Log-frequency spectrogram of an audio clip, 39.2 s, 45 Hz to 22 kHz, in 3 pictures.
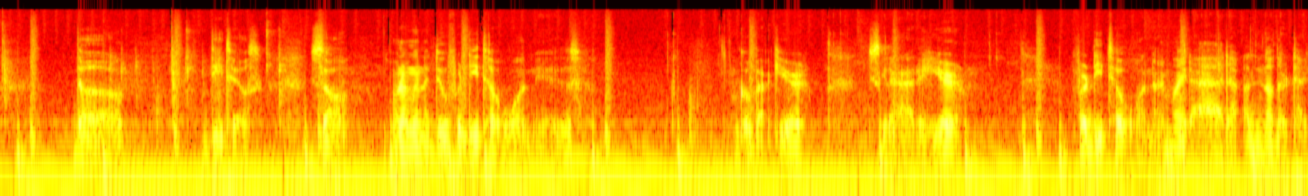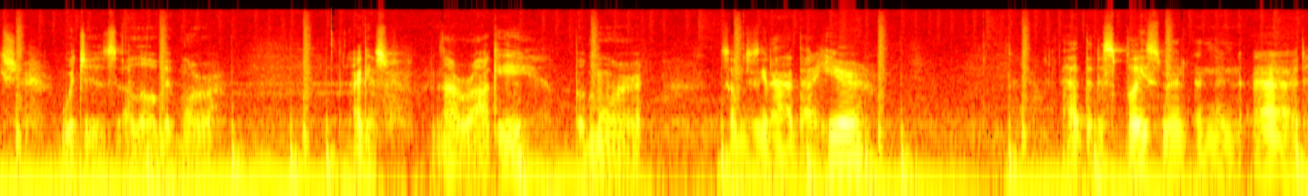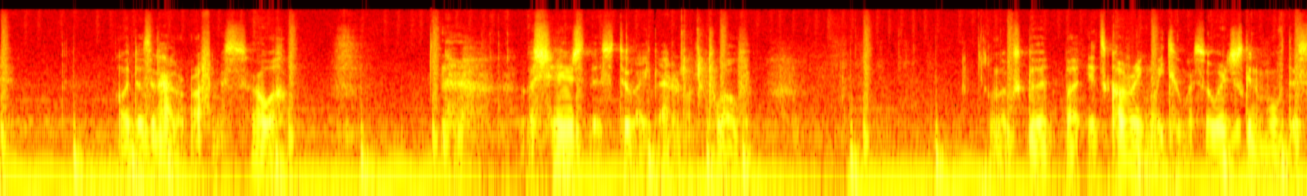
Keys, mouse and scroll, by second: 1.6-3.0 shift+right drag, 1.9 shift+q, 6.7 click, 8.3 click, 9.9 click, 12.5 click, 19.4-21.6 drag, 22.9-24.6 drag, 24.0-24.5 scroll down 1, 30.9 click, 31.1 click, 34.7-36.7 right drag, 38.6 click.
